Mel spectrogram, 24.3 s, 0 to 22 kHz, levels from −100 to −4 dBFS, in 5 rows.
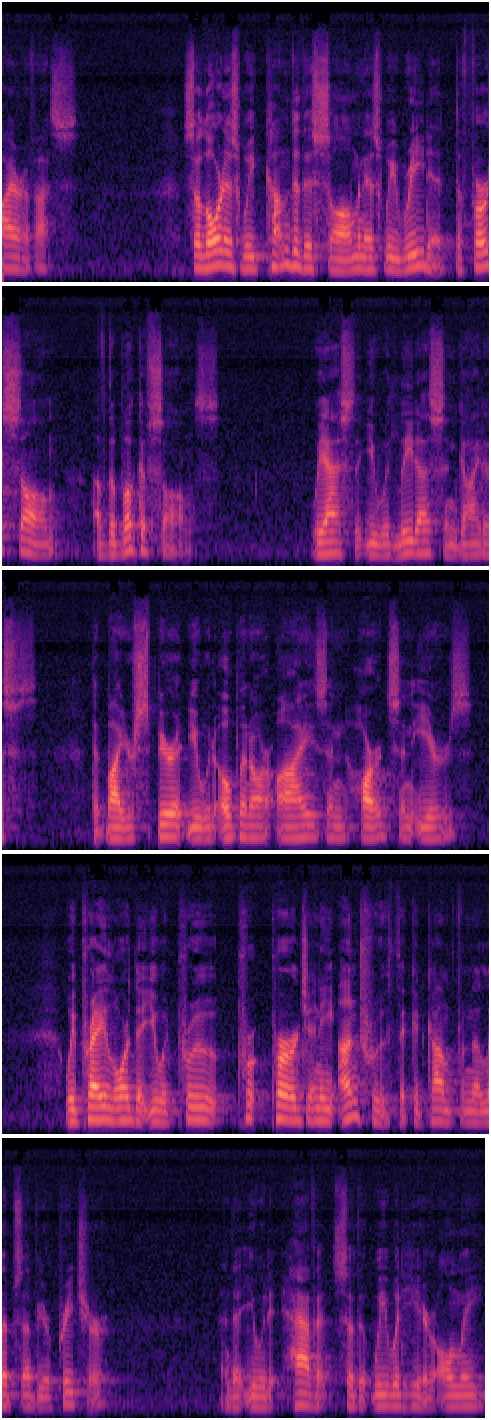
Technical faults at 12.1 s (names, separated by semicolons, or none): none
